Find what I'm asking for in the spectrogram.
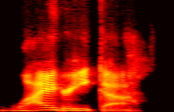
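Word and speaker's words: Yreka: No, they say it's pronounced Y-Rika.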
